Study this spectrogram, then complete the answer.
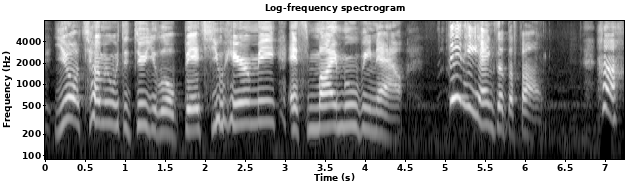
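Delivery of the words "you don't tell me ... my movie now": mock hostile, really aggressive, bullying outburst. Retelling a masked killer's threat over the phone: imitating someone getting aggressive. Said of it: "He gets really aggressive".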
